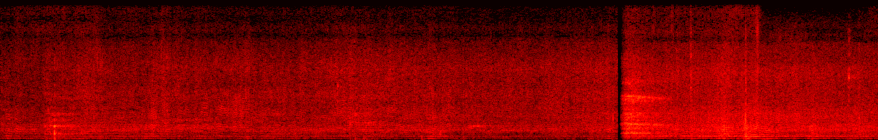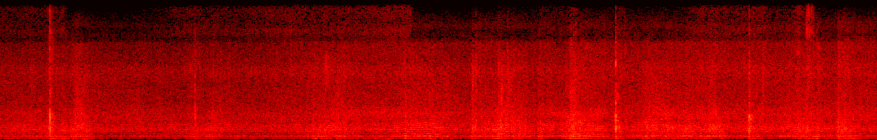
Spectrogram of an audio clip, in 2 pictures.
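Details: Honey bee colony cut out of a house wall: a steady hum that swells louder after a sharp knock partway through, then a dense, rising buzz with scattered clicks and bumps.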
